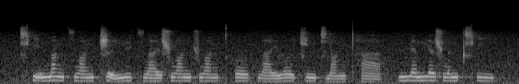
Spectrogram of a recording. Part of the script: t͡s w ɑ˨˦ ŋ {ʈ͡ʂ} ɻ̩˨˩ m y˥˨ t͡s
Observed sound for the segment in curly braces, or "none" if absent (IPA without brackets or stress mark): ʈ͡ʂ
